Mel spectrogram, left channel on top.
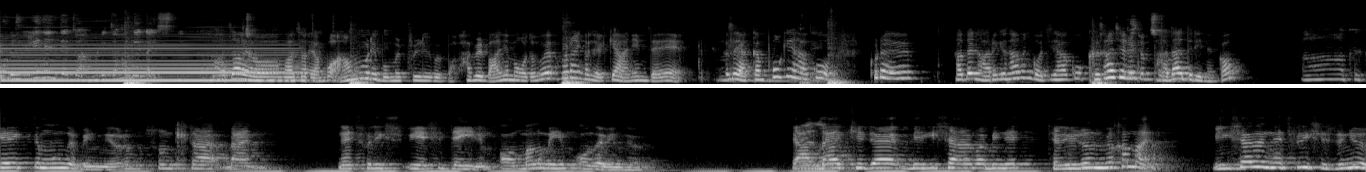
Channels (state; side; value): different; both; correlation -0.01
